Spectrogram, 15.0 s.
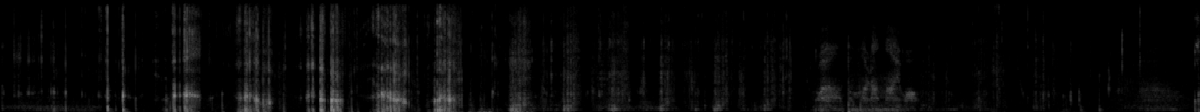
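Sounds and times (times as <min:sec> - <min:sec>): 
crunching and chewing nori rice crackers: 0:00.0 - 0:10.4, 0:11.5 - 0:14.4.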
